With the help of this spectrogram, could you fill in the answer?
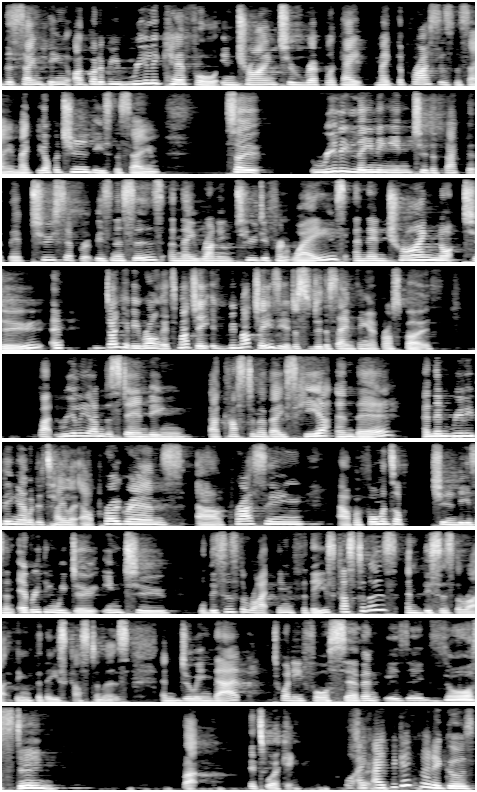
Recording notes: Live from the DanceLife Teacher Conference.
